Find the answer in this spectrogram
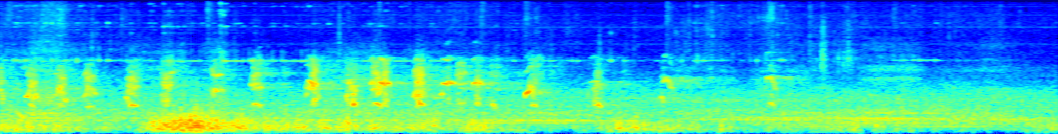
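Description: Hunting dogs barking and yipping in quick, overlapping bursts as they run a freshly flushed rabbit's trail. The barking thins out after about eight seconds, and a brief low rumble comes about two seconds in.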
